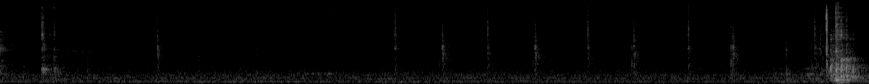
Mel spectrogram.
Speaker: And if you listen close as I open the throttle, you can hear a click.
